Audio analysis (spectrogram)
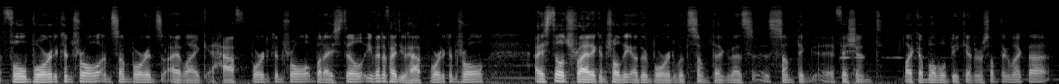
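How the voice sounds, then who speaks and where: Stuffy-nosed man streaming a strategy game. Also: medium pitch. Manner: casual, thinks out loud, bursts into excited shouts. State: stuffy nose. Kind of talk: live gameplay commentary.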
